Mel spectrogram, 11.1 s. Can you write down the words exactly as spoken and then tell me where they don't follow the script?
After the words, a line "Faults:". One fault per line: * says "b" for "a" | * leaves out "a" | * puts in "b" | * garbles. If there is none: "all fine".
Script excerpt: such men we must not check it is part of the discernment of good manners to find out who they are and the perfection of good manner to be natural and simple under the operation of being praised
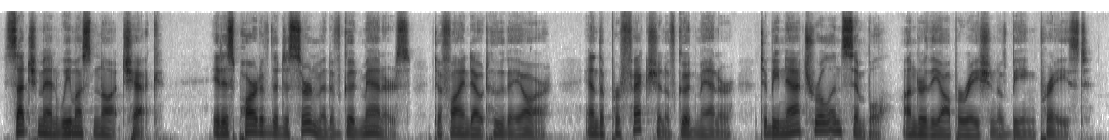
such men we must not check it is part of the discernment of good manners to find out who they are and the perfection of good manner to be natural and simple under the operation of being praised
Faults:
all fine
